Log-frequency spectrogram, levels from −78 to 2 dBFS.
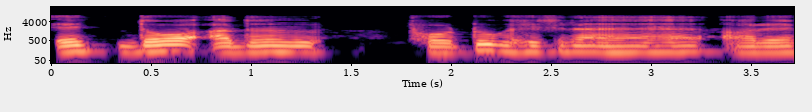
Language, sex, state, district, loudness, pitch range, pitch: Hindi, male, Bihar, Jahanabad, -17 LUFS, 125-130 Hz, 130 Hz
